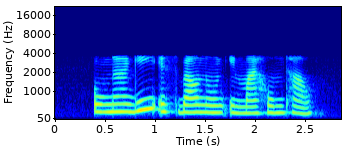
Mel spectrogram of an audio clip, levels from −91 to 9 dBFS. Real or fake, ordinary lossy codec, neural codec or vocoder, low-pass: fake; none; codec, 16 kHz, 0.9 kbps, LongCat-Audio-Codec; 3.6 kHz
